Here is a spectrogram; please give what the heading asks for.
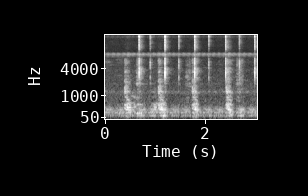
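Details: Carburetor fuel-cut solenoid bench-tested on a battery, leads tapped to positive and negative poles: sharp, crisp clicks roughly every two-thirds of a second with sparks at the negative end, showing the solenoid still works properly.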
